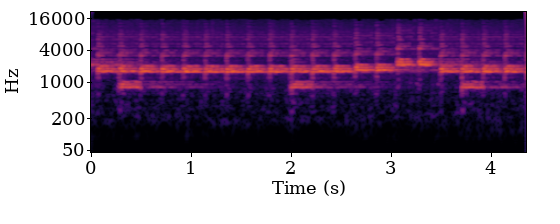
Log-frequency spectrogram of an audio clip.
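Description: Hip-hop type beat instrumental in a stripped-down stretch: a high-pitched melody loops, with a lower note coming back about every second and a half to two seconds, and no bass underneath.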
